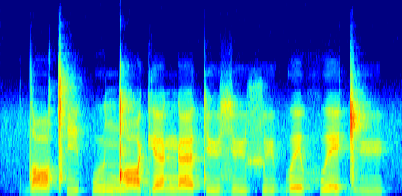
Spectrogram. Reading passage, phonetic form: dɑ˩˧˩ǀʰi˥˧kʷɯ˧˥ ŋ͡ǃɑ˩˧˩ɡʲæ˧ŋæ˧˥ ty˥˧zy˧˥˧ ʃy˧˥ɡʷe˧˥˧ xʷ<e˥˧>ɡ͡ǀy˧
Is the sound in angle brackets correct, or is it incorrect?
correct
